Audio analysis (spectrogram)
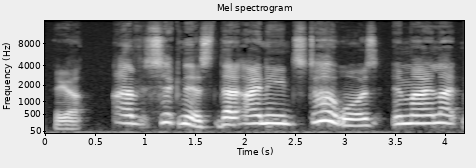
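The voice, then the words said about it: Poor celebrity voice impression. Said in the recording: “the worst Christopher Walken impression I have ever heard”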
